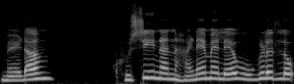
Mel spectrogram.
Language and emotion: Kannada, disgusted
